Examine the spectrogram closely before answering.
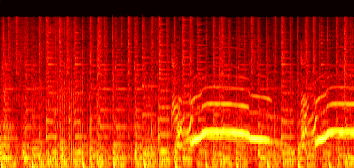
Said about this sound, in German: Oh nein, das sind Kojoten. Oh oh, Leguane haben Angst vor Kojoten.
